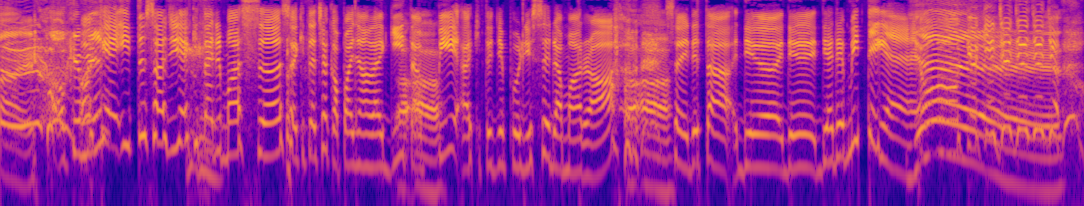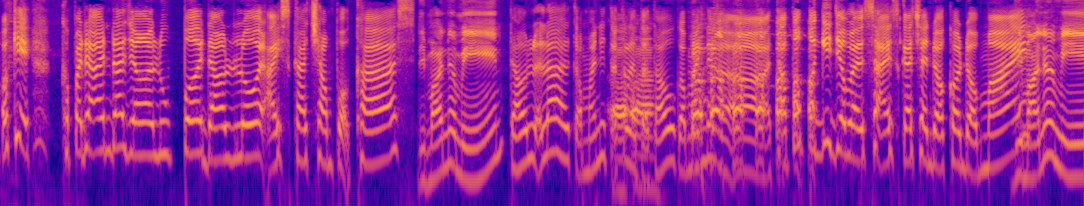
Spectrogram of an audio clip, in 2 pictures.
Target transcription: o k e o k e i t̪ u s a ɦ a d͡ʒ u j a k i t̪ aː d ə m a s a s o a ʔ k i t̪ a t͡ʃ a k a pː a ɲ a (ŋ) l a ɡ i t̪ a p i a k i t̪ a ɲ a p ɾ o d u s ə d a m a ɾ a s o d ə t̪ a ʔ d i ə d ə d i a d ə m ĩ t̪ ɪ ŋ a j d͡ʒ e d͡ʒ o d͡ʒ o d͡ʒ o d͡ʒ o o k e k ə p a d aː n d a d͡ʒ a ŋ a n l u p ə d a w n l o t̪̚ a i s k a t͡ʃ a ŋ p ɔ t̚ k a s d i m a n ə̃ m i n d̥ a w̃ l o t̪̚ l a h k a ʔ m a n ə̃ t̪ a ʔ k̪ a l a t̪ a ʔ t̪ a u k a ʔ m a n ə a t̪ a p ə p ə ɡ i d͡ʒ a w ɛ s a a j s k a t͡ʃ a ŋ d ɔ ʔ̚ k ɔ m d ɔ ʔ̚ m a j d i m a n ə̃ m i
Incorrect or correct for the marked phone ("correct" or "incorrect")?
correct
